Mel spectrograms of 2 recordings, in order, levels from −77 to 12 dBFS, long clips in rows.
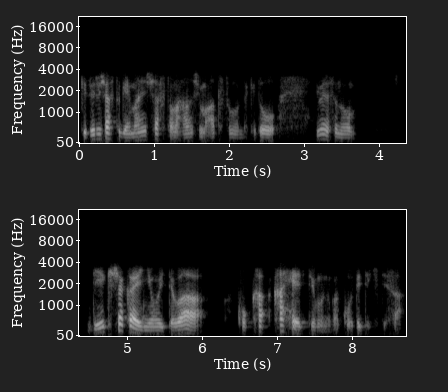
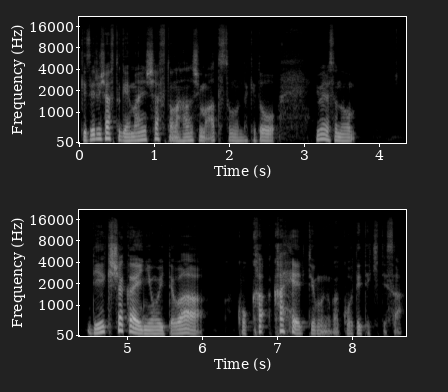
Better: second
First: phone-call audio; poor line; nothing above 3 kHz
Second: none

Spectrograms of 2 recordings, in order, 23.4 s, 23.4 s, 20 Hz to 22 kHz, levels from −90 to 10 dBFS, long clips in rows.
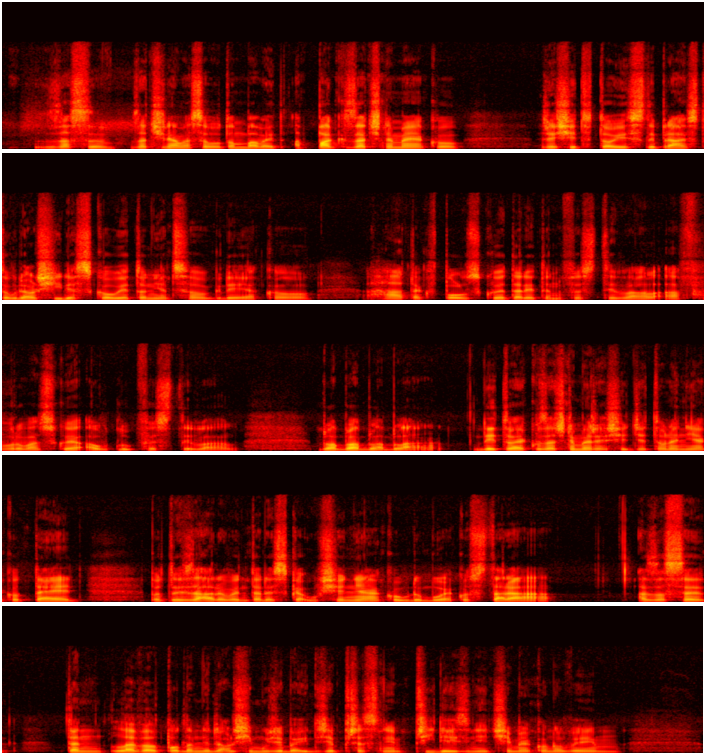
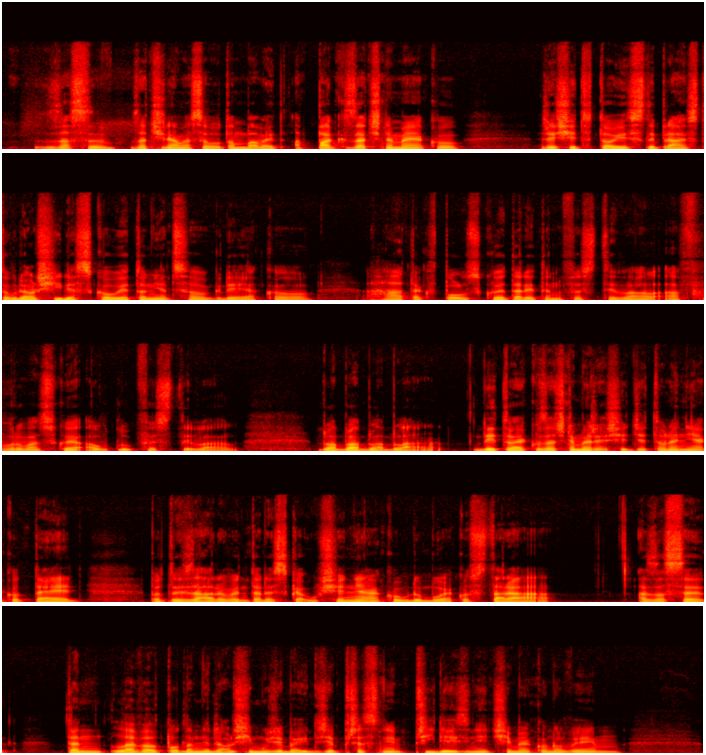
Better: second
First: thin; somewhat; fading below 350 Hz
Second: none

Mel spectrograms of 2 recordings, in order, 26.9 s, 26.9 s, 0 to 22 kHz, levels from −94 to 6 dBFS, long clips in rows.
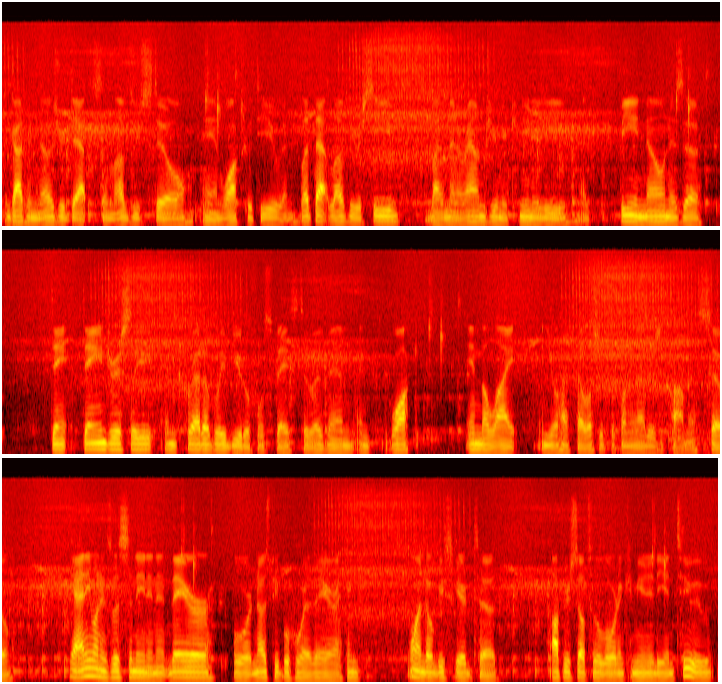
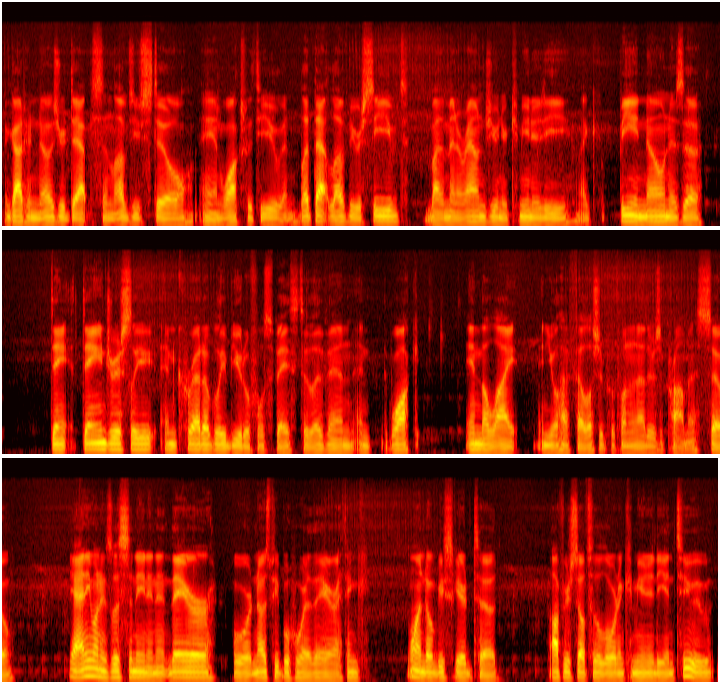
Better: second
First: hiss; loud; throughout; 6 dB below the speech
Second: hiss; faint; throughout; 30 dB below the speech

